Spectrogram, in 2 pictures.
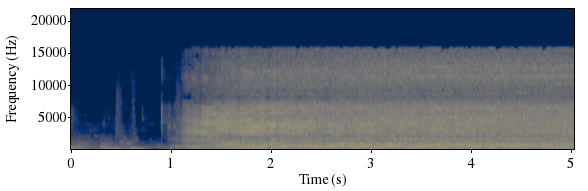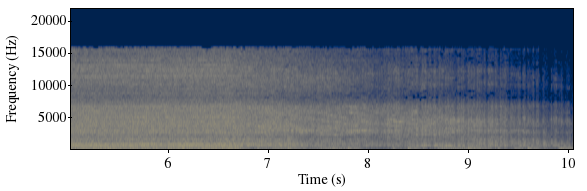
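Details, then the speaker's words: Zenit ZTS-1800 1800 W electric garden trimmer, test run after repair: steady high whirr at one even speed, spins freely and runs normally. It had hummed but wouldn't turn; armature front support and bearing (6x10) replaced. "тестировать уже принципе электродвигатель собран вращается легко можно продолжать дальнейшую сборку"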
